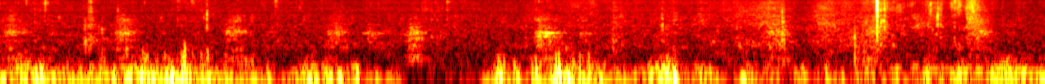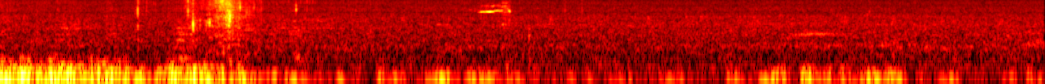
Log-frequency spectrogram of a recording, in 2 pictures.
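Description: A dog breathing and panting close to the microphone, over irregular low rumbling and a few sharp clicks. It grows quieter about seven seconds in.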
